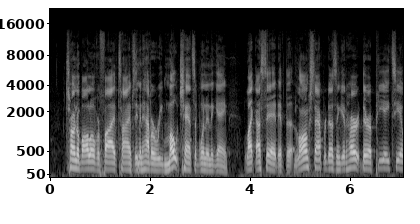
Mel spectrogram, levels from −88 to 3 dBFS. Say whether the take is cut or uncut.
cut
